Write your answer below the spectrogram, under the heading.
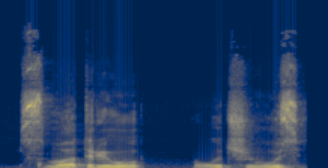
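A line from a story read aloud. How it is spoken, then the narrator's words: Mumble. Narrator (Russian): пробормотала я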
